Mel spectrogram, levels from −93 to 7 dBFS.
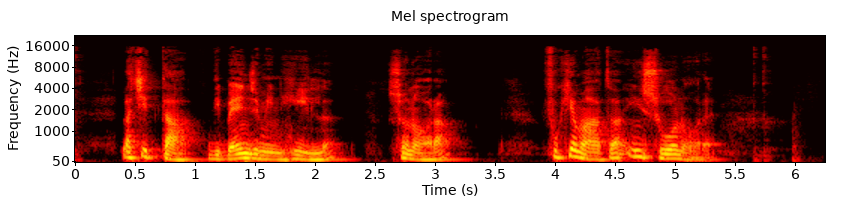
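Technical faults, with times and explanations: No technical faults are audible anywhere in the speech recording.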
